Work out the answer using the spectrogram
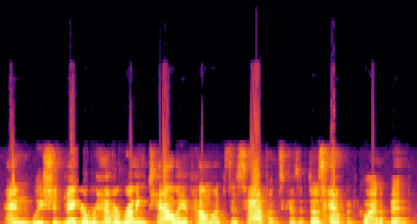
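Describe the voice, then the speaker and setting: A man talks casually as a podcast co-host, walking through comic book plots in an animated way. He sometimes drops into short acted-out lines for the characters before going back to his own voice. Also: mid-range voice, dull audio, slight background noise. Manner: animated, acts out characters' lines in quick asides.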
